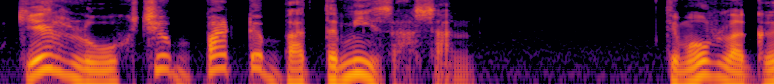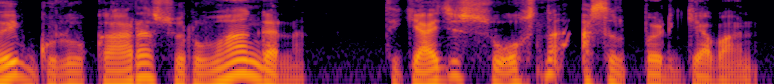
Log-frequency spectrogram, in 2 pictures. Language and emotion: Kashmiri, disgusted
